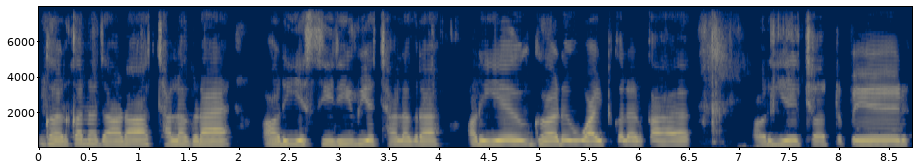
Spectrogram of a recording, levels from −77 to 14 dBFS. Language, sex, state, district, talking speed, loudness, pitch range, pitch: Hindi, male, Bihar, Bhagalpur, 180 wpm, -16 LUFS, 220-225 Hz, 220 Hz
